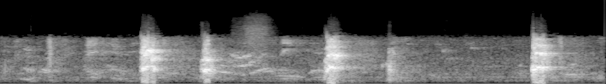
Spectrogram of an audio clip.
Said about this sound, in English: Shut that damn dog up. The dog's annoying.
